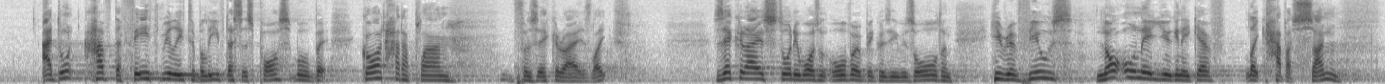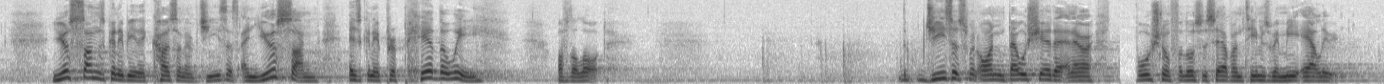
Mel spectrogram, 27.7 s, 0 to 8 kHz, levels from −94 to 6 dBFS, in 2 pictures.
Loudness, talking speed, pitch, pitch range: -21 LUFS, 165 wpm, 160 Hz, 145-180 Hz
